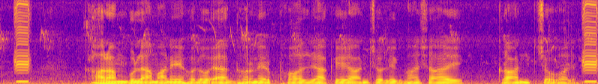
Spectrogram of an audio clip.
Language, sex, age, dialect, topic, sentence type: Bengali, male, 25-30, Northern/Varendri, agriculture, statement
